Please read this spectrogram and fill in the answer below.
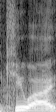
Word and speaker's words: Qi: want to talk about Qi charging yes the Qi is pronounced Qi now you're know and what I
